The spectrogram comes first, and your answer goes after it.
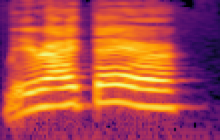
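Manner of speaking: loud, high yell back; yelled over shoulder. Acted. Mason answers his teammates with a loud yell. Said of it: "he yelled over his shoulder".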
